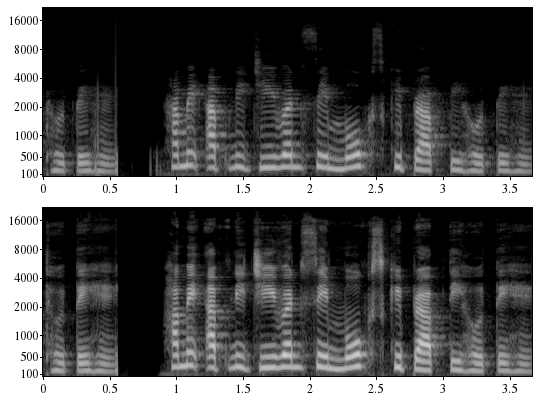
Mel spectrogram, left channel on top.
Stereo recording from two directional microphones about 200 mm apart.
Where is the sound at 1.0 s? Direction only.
25° right (ahead or behind).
